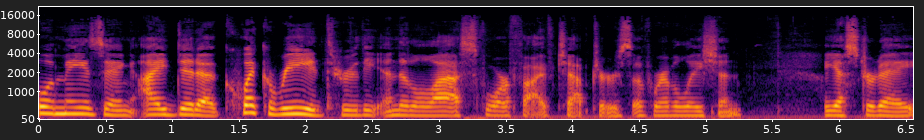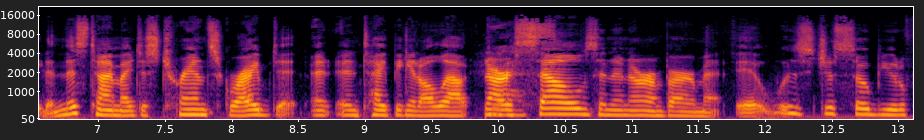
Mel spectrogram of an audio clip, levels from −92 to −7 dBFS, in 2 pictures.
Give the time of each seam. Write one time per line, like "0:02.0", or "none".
0:06.6
0:09.9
